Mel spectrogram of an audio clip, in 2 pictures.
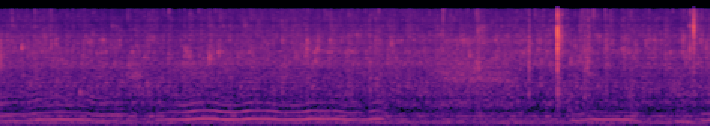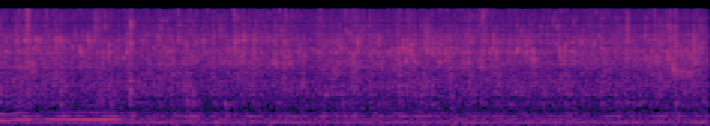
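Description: A girl humming a wavering tune in short phrases, for about four seconds, then again for a couple of seconds midway, over a steady background hiss; a single sharp click comes just before the second stretch of humming.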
